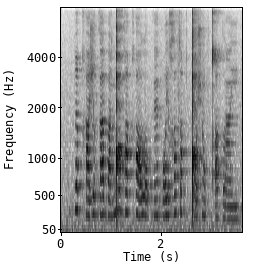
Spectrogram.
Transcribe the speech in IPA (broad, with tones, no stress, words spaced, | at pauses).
pi˧˥ qʰa˩ ʒʌ˧˩˧ka˩˧˩ pa˩ŋ͡ǃɔ˥qʌ˧˥ qʰɔ˧˩˧lɔ˩ kɛ̃˩˧˩fɔ˩˧˩jχʌ˧˥f ɾʌ˧˥q ǃɔ˧˩˧ʃɔ̃˧˩˧f qʼa˩˧˩q lã˩j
